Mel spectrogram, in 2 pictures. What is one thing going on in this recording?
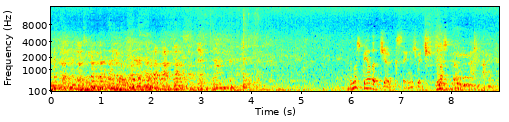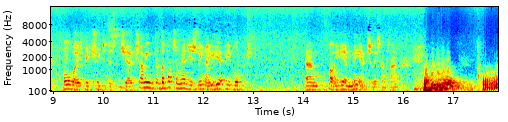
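A tuba plays a low melody.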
